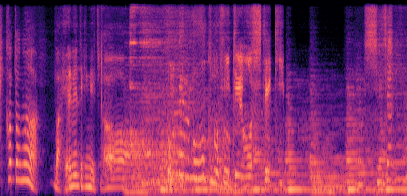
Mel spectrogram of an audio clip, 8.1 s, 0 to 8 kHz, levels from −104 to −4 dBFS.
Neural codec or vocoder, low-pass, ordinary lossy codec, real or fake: codec, 32 kHz, 1.9 kbps, SNAC; 7.2 kHz; none; fake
